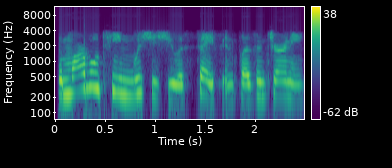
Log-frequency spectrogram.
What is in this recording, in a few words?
American English; marble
